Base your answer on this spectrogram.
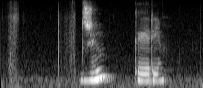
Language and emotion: Russian, neutral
